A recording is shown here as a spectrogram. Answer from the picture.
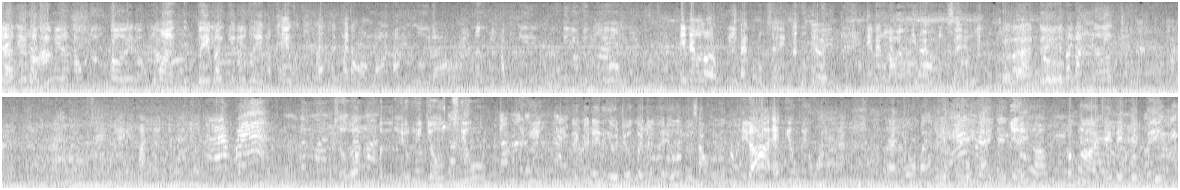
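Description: Loud, steady low drone of a water bus's engine heard inside the passenger cabin, with people talking over it.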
